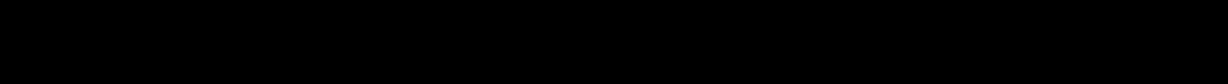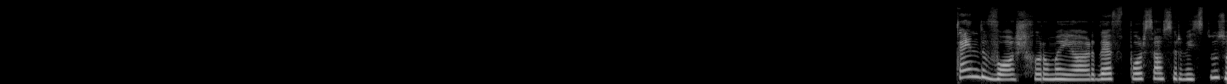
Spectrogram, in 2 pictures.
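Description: At 21.87 to 21.94 s a corrupt frame decoded fault appears as a brief squeaky noise burst. Damaged bits in a few compressed frames were decoded anyway, scattering energy at wrong frequencies, peaking near -15 dBFS. A spectrogram shows a short, blocky smear; the waveform shows a jagged blip.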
